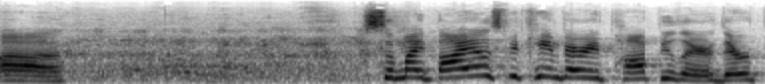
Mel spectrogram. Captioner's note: laughter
